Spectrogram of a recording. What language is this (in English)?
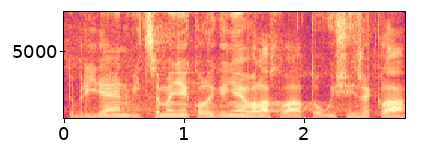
Czech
